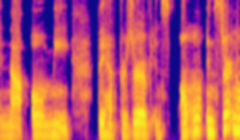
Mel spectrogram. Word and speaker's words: Naomi: others like um Naomi they don't say naami they say not oh me they have preserved in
